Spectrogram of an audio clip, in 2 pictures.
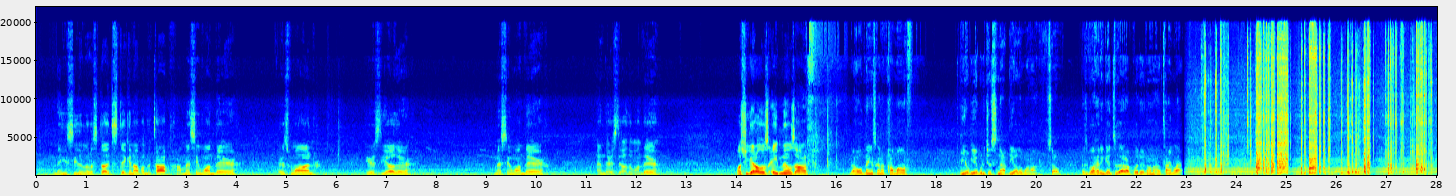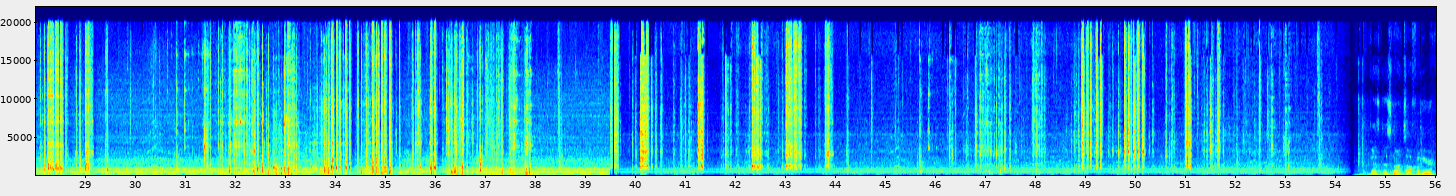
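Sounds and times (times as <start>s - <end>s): steady hum: 9.4s - 56.0s.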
